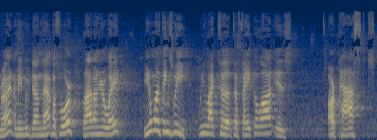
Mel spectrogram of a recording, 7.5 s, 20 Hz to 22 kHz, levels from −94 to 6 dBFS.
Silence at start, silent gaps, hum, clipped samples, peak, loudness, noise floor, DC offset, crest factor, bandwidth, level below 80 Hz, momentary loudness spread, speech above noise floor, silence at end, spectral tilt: 0 s; none; none; under 0.1%; -4 dBFS; -24 LUFS; -54 dBFS; under 0.1%; 20 dB; 15.5 kHz; -78 dBFS; 10 LU; 30 dB; 0.05 s; -5 dB/octave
